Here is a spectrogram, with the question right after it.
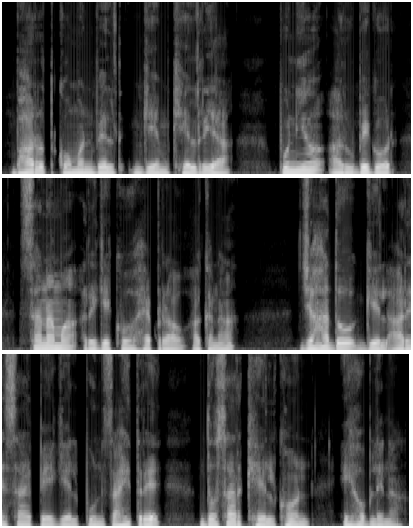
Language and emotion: Santali, neutral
